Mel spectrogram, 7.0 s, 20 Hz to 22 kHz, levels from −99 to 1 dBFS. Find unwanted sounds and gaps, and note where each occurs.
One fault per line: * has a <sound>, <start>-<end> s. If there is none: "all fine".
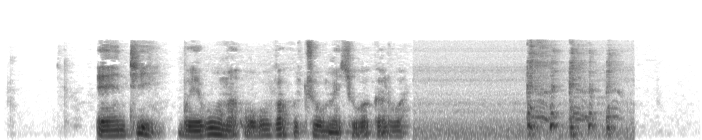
* has a cough, 5.3-6.3 s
